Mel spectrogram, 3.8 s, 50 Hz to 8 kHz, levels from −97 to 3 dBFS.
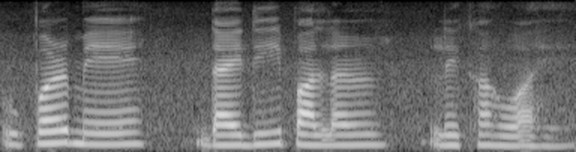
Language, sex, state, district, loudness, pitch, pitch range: Hindi, female, Arunachal Pradesh, Longding, -19 LUFS, 205 Hz, 195-220 Hz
